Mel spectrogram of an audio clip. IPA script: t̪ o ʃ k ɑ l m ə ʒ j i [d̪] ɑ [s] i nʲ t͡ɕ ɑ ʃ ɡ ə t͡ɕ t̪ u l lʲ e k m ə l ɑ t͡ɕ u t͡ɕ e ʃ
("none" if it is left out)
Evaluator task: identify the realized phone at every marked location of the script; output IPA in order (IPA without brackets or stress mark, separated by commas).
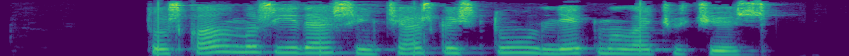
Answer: d̪, ʃ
